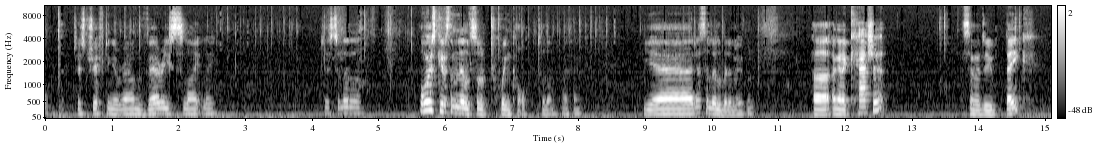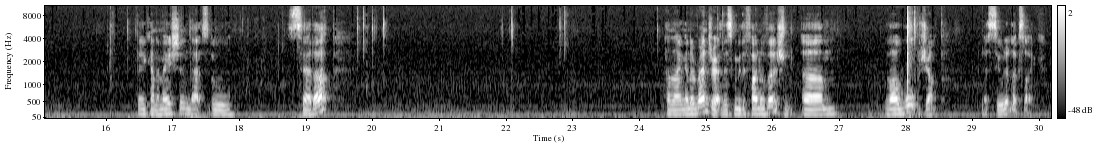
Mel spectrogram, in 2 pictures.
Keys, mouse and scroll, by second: 0.2 KP_0, 0.6 Right, 0.8 Right, 1.0 Right, 1.2 Right, 1.3 Right, 1.6 Left, 1.8 Left, 2.0 Left, 2.1 Left, 2.3 Left, 2.4 Left, 2.5 Left, 2.7 Left, 3.0 Right, 3.2 Right, 3.3 Right, 3.5 Right, 3.7 Right, 4.7-5.9 drag, 6.7 click, 7.0 Right, 7.2 Right, 7.4 Right, 7.5 Right, 7.7 Right, 7.9 Right, 8.0 Right, 8.2 Right, 8.4 Right, 8.8 Left, 9.0 Left, 9.2 Left, 9.4 Left, 9.6 Right, 9.7 Right, 9.9 Right, 10.1 Right, 11.1-11.5 scroll down 4, 12.6 scroll up 2, 13.4 click, 14.5 click, 16.4 KP_0, 17.3 KP_0, 17.7-18.2 scroll down 4, 18.6 shift+middle drag, 19.8 click, 20.0 space, 21.9 space, 22.8 click, 25.1 click, 27.4 space, 28.0 space.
